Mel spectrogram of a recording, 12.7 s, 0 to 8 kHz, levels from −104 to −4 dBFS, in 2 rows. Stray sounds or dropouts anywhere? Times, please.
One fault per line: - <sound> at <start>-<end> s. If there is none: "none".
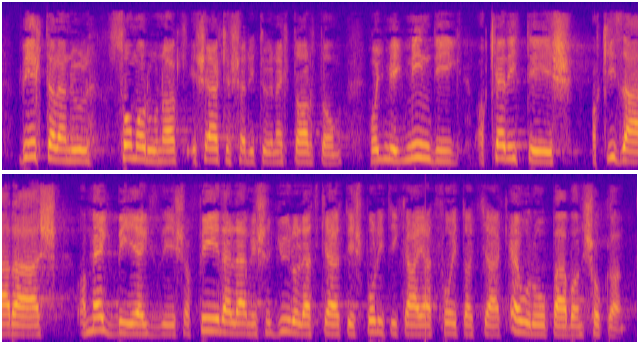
none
